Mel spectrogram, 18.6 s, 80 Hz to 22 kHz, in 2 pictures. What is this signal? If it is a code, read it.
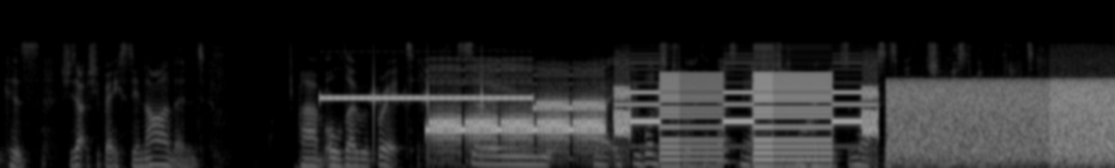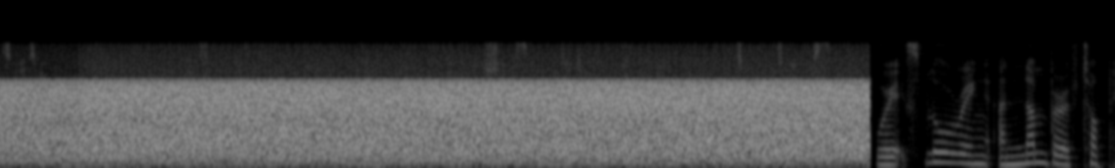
Dial-up modem handshake (V.34 or later), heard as a whistle, warbles, then hiss, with speech in English.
